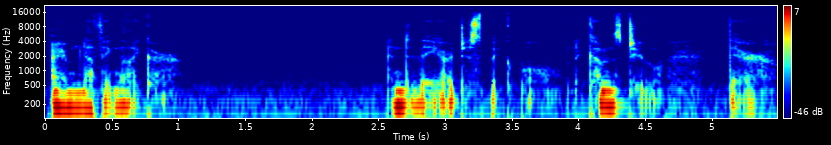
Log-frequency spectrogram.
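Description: A young woman acts out a gloomy teenage schoolgirl who relishes torture, in an ASMR roleplay. Her voice is a breathy whisper with a strong creak in it. She is deadpan and cutting, placing each phrase deliberately right at the microphone. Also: medium pitch, lightly acted. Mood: cold contempt. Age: young adult. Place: small indoor room, plain backdrop. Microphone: close desktop microphone.

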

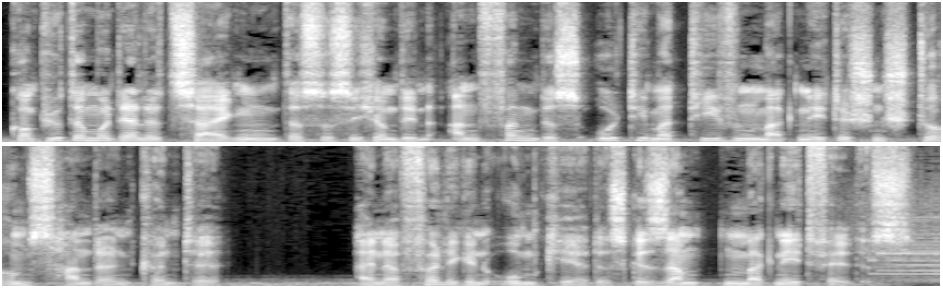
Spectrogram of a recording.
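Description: A man's voice: mid-range voice, normal speed, background noise. A man delivering scripted narration for a documentary.

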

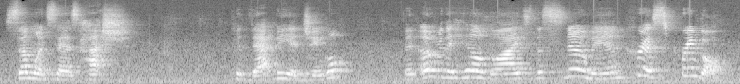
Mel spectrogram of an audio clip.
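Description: A middle-aged American woman reads a rhyming children's picture book aloud in an expressive, carefully enunciated way. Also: fairly high pitch, slow. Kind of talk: children's storybook read-aloud. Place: indoor room, seated before a backdrop. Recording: roomy, distant mic, faint noise.

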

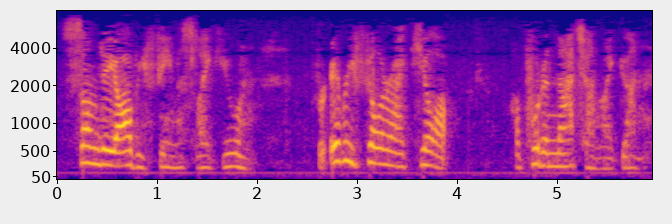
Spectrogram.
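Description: A woman's voice: on the high side, fairly quick, a little hiss or hum, close to an everyday voice. A woman playing an eager, boastful young runaway boy in a 1950s radio western, with a rustic drawl and folksy grammar. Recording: dull vintage radio recording.

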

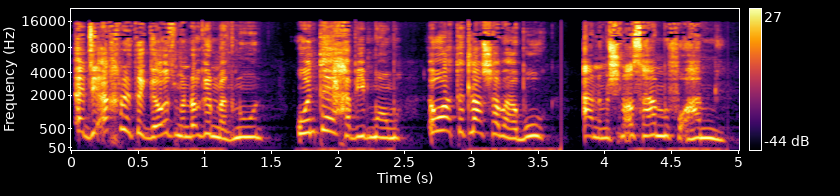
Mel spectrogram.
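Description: A woman's voice: high voice, animated, rapid-fire, no echo, clean studio sound. A woman voicing an anxious, exasperated young pregnant wife with an Egyptian accent, emotional and complaining. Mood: fed up. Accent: Egyptian Arabic.

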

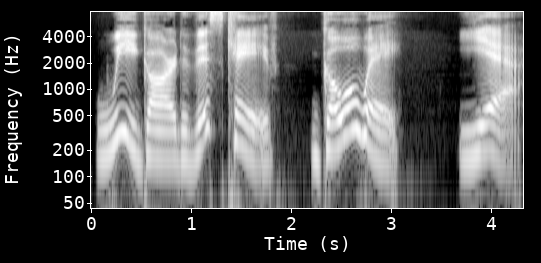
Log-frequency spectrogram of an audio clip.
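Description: A woman voicing a gruff, menacing cave-guarding monster with a grumbling, imperious manner in a children's comic. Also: fairly low pitch, sing-song, extremely slow, dry recording, clean studio sound, full character voice.

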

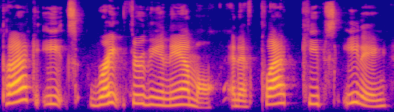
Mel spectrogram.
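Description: High-voiced woman reading a children's book. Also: animated, moderate pace, fairly bright tone, no echo. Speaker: storybook reader. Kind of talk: read-aloud of a children's picture book.

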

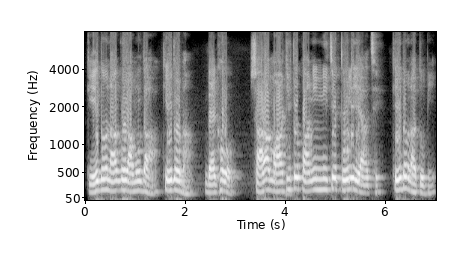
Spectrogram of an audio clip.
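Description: A man voicing a steady, practical farmer neighbour in a cartoon, consoling and reasoning, on a muffled recording. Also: high-pitched, normal speed, lightly acted. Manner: soothing, reasoning. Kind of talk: cartoon voice acting.

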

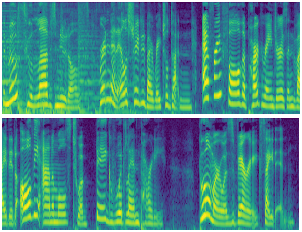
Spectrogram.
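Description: A woman reading a children's picture book aloud in an expressive, animated storytelling manner. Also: fairly high pitch, normal speed, no room sound, soft background music. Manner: animated storytelling, sing-song. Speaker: read-aloud narrator.

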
